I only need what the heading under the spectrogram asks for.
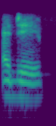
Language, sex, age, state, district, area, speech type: Urdu, male, 18-30, Uttar Pradesh, Ghaziabad, urban, conversation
